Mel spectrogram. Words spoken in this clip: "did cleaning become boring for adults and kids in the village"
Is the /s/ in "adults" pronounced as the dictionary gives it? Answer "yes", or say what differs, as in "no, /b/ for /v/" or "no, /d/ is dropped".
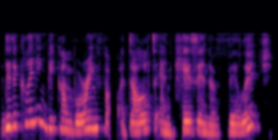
no, /s/ is dropped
